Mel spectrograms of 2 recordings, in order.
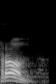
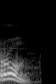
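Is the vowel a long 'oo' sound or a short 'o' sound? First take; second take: short o; long oo. First: The vowel is a short 'o' sound. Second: The vowel is a long 'oo' sound. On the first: The speaker calls it wrong. "akan dia baca rom" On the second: The speaker calls it right. "tapi bacanya room"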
